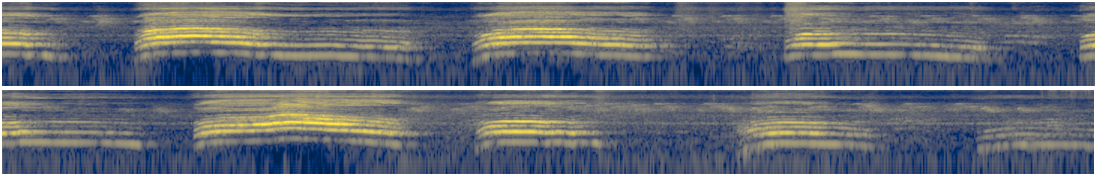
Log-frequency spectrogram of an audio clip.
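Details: Two male cats caterwaul loudly, with about eight strong arched yowls, each roughly a second long, rising and falling, separated by short quiet gaps in a quiet indoor setting.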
